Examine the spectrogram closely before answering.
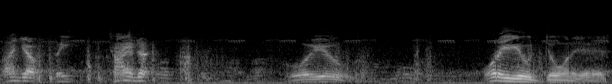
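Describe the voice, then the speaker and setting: An actor playing a brutal, bullying railroad foreman in an old radio western, barking menacing orders in a gravelly voice. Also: mid-range voice, sing-song, takes it slowly, heavily acted. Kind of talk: 1950s radio western acting. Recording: noisy, dull old radio recording.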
